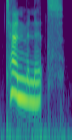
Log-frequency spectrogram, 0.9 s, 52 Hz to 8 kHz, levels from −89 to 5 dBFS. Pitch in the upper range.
Yes: high, 235 Hz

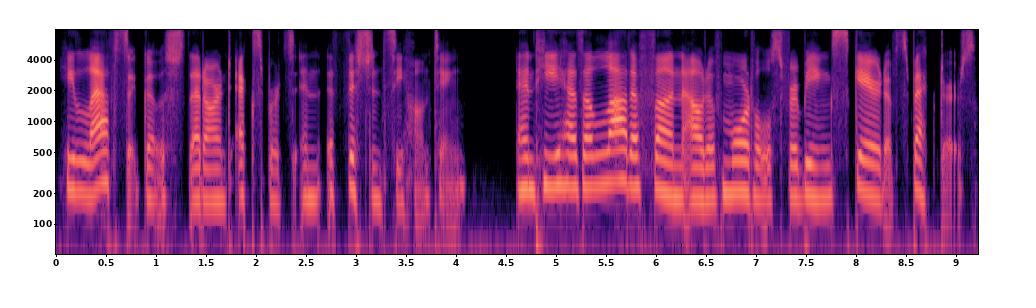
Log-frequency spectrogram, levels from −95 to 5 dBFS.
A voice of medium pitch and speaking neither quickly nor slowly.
No: high, 200 Hz; average, 165 wpm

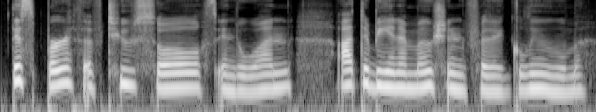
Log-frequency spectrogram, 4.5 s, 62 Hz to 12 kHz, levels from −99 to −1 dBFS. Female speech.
Yes: female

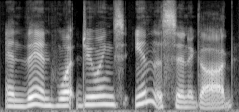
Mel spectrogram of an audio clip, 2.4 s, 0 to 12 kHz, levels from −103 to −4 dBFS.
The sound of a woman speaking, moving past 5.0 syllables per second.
No: female; 4.6 syllables/s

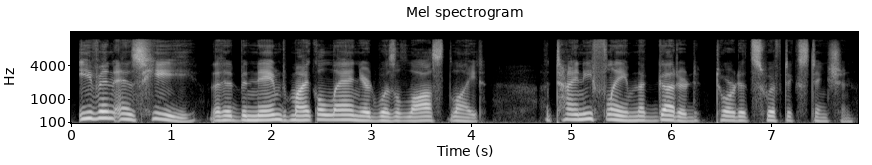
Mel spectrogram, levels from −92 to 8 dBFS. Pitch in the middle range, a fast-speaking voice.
No: medium, 175 Hz; average, 170 wpm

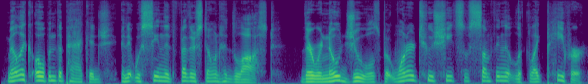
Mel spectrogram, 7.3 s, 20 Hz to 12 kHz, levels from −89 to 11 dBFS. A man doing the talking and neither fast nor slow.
No: male; fast, 220 wpm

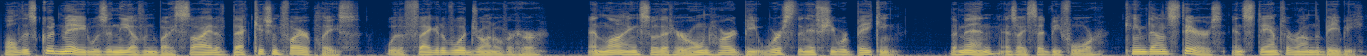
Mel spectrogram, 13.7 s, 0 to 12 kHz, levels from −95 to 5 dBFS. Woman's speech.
No: male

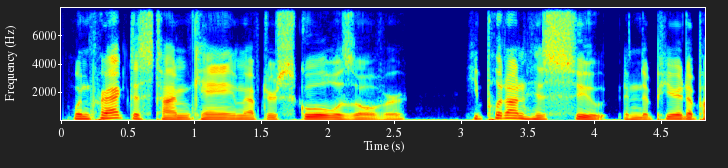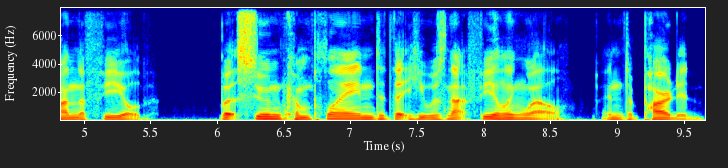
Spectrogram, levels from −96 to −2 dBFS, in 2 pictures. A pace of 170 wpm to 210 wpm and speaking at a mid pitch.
No: average, 180 wpm; low, 120 Hz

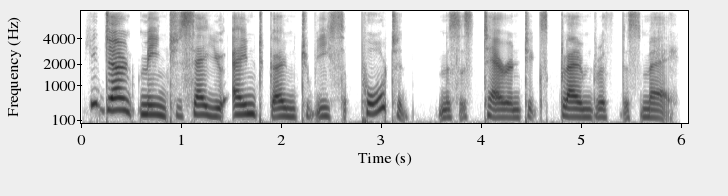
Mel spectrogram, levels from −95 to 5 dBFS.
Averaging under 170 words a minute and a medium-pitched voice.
No: average, 160 wpm; high, 200 Hz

